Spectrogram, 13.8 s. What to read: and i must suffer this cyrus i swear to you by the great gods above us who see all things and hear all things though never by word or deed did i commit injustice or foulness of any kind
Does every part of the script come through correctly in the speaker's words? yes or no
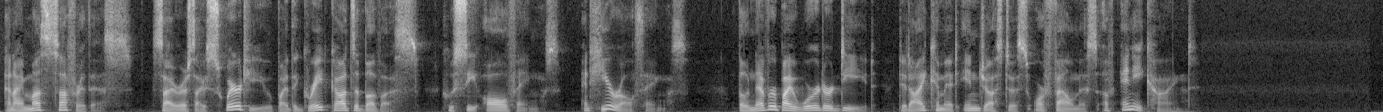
yes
